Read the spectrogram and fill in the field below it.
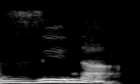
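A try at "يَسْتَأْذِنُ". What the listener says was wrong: Yastaf'ilu, bukan ila, tapi ilu.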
